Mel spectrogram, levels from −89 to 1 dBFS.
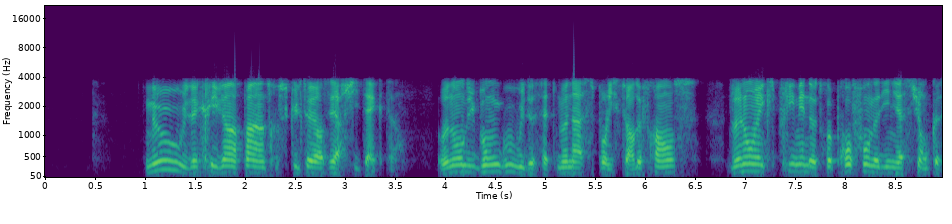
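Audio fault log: Throughout, iLBC codec: the speech passes through a narrowband line of about 300 Hz to 3.7 kHz and comes out clear but slightly rough and synthetic, coded in 30 ms frames at a rate that fits 13.33 kbps. On a spectrogram nothing sits above 3.7 kHz.
7.62 to 7.66 s, lost iLBC frames: just after "venons exprimer", a gap that fits one 30 ms frame is filled by the decoder repeating the last pitch cycle with added noise, so it sounds like a brief buzzy held vowel. The waveform shows a short run of near-identical periods, and the voice is clean again immediately.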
